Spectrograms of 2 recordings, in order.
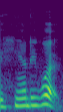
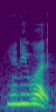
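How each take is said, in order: First: Said in the usual way. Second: Higher, puzzled "Handy what?"; confused repeat. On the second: Real, not acted. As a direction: asks "Handy what?" again, baffled. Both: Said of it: "repeats, confused".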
